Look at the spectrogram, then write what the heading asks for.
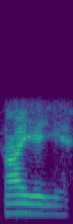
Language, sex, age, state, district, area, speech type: Hindi, male, 18-30, Madhya Pradesh, Hoshangabad, rural, conversation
